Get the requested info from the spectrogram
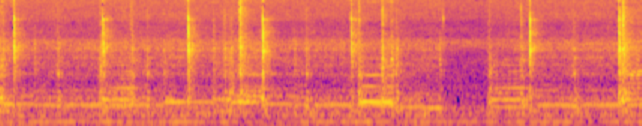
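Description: Musical floppy drives, their head stepper motors buzzing out a melody one note at a time in short held pitches, with clicks between notes over a steady low hum.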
